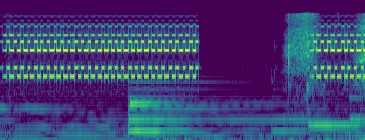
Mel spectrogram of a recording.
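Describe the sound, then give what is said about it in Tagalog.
A mobile phone rings with an incoming call, playing a loud, looping electronic melody of clear bright tones with no talking over it. “Sagutin mo na yan. Kanina pa yan tawag ng tawag sa'yo.”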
